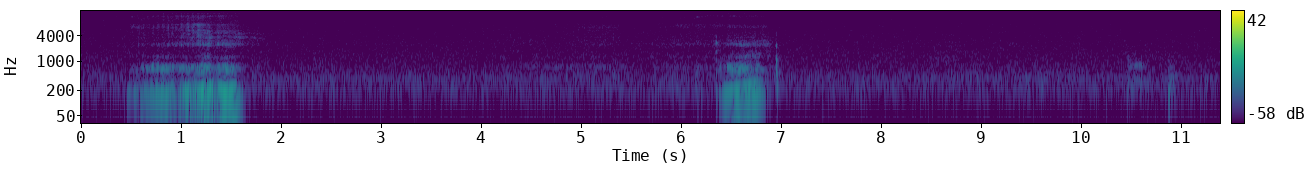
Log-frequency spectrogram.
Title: The snore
